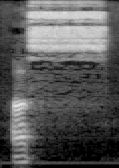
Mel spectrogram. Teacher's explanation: حمزہ سین زبر اس، تو دیکھیں سانس جاری ہو رہا ہے اور آواز بھی جاری ہو رہی ہے مخرج میں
